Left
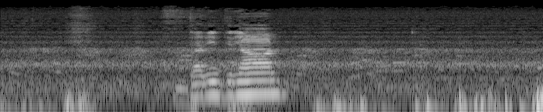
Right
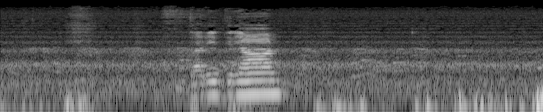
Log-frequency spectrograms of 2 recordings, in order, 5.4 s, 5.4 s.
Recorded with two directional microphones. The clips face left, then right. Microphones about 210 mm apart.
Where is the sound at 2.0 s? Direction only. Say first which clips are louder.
Even; centre (ahead or behind).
